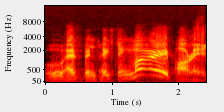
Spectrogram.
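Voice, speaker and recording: Against a quiet background, a man puts on a character voice at a medium pitch and a fairly slow pace. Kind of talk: storybook narration. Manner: roaring, angry.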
